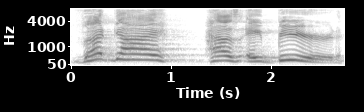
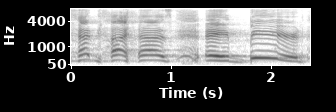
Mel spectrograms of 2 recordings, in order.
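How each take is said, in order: First: Slow, stunned muttering to himself; slow stunned thought; awestruck disbelief. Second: Slow repeat, laughing, a little louder; laughing disbelief. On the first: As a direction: drag it out, amazed at the beard. Freshman staring at bearded senior. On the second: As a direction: laugh through the amazed line. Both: Retold or imitated.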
